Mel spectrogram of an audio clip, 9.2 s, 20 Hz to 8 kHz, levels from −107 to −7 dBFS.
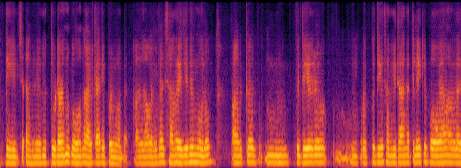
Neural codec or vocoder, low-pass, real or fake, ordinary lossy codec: codec, 16 kHz, 1 kbps, FreqCodec, smaller model; none; fake; none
